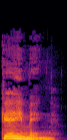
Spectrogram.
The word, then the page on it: gaming: British English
